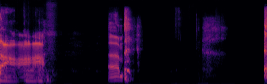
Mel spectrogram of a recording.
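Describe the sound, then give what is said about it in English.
A voiced, strained vocal sound, then a quick pair of short, rough coughs, followed by a soft breathy exhale after a pause. “I got a little cough there.”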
